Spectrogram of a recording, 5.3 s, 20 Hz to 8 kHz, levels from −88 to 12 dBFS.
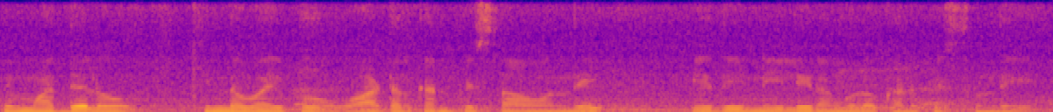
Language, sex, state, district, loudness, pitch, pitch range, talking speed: Telugu, male, Telangana, Mahabubabad, -18 LUFS, 140 Hz, 130-145 Hz, 115 wpm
